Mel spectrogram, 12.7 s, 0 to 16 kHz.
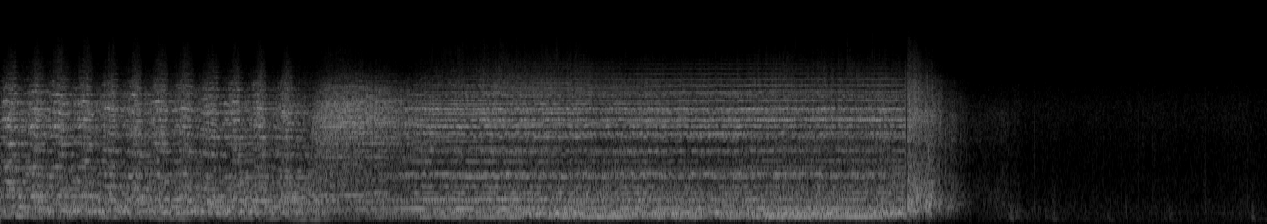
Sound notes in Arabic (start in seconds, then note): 0.0 موسيقى درامية; 9.0 طلق ناري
